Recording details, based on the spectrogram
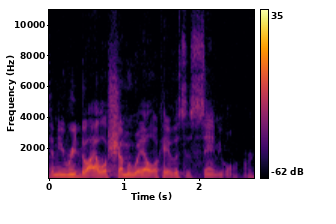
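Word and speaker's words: שמואל: hard to recognize i mean read the bible shamu ale okay this is samuel or daawith well this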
